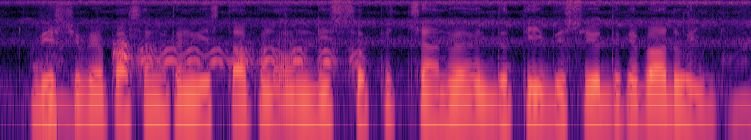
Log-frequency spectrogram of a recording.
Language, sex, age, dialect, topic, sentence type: Hindi, male, 31-35, Kanauji Braj Bhasha, banking, statement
